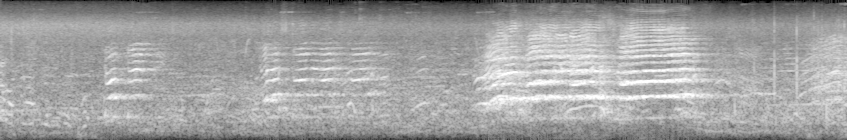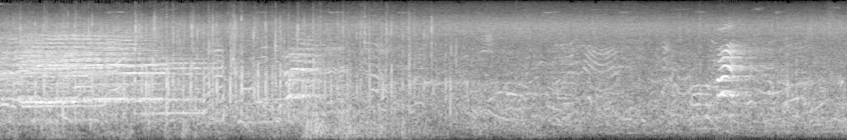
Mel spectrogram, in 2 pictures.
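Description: A group of young women shout and chant together in unison, heard outdoors.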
